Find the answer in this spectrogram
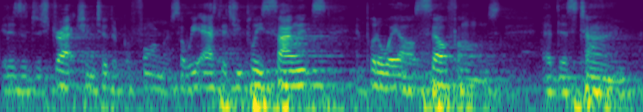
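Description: Someone with an American accent speaks at a fairly quick pace. Noticeable background noise runs underneath. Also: man. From North Carolina. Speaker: concert program narrator and band alumnus. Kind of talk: formal event announcement, stage emcee welcome. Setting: school auditorium stage with audience. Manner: formal; polished, measured, announcer-like. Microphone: handheld.

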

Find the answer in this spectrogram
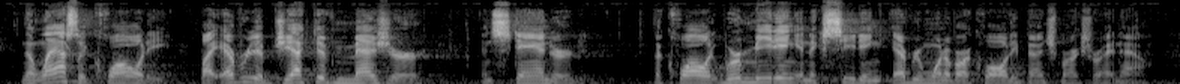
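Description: Talking at a very fast pace, a man uses a fairly high pitch and a bright, sharp tone with ordinary pitch variation. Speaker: navy admiral, recruiting commander; panelist. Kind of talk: conference panel talk. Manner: animated, gestures a lot. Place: hall. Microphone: podium.

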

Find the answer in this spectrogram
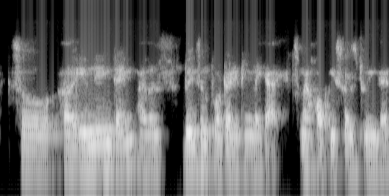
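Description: A man speaks with an Indian accent. The background is quiet. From India, Rajasthan (Chittorgarh); Rajasthan, India. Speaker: exam topper, former bank officer; candidate. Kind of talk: interview. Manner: hesitant, many fillers. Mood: calm, polite. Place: home room. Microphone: earbuds.

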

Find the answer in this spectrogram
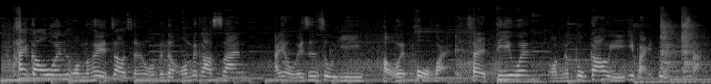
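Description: A man at a fairly quick pace with clear music in the background. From Meinong, Kaohsiung, Taiwan. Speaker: retired engineer turned Inca nut farmer. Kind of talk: interview answer. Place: factory.

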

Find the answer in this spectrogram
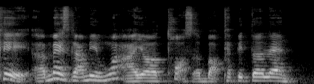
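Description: Speaking at a fairly quick pace, the man has a high voice that swings very widely in pitch. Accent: Singaporean. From Singapore. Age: 40s. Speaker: investing livestream host. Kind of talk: casual livestream commentary on markets. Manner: casual, conversational with filler words. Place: home room. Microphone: webcam.

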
